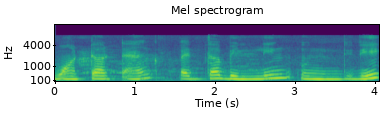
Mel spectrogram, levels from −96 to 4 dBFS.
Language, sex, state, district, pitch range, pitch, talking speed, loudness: Telugu, female, Andhra Pradesh, Sri Satya Sai, 180-215 Hz, 190 Hz, 90 wpm, -15 LUFS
